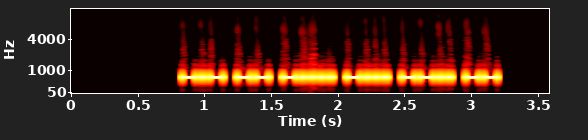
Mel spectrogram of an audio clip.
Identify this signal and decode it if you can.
Morse code, heard as a keyed tone, about 34 wpm, 690 Hz. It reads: KM6BZM
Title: USA Call Signs - 4x Character Spacing - 35wpm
